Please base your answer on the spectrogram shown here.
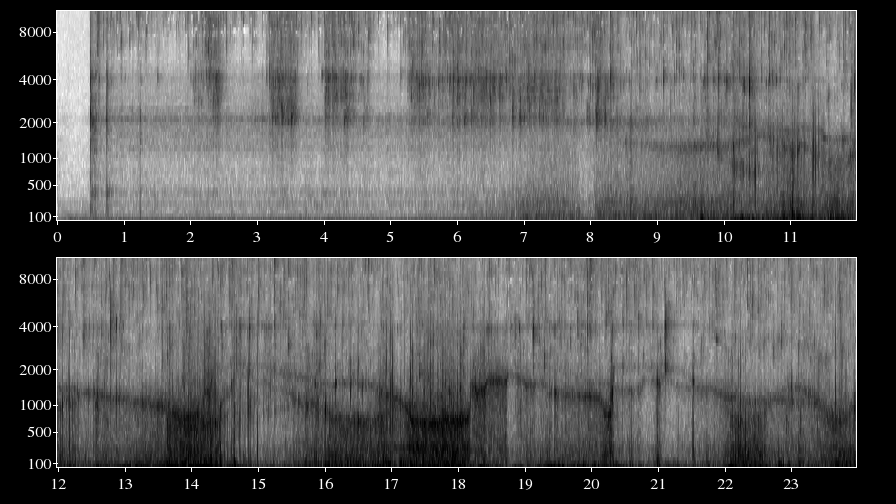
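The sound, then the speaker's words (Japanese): Water running from a tap and dripping while something is rinsed. It begins quiet with scattered light drips, then swells into a loud, steady, splashing gush that continues to the end. “流しますね。”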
